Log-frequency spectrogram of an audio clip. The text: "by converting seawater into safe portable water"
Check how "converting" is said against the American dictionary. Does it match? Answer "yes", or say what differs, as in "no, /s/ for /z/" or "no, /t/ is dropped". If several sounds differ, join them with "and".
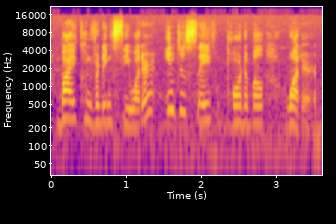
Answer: yes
